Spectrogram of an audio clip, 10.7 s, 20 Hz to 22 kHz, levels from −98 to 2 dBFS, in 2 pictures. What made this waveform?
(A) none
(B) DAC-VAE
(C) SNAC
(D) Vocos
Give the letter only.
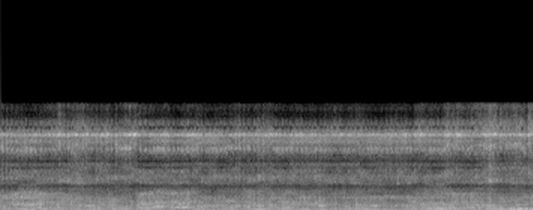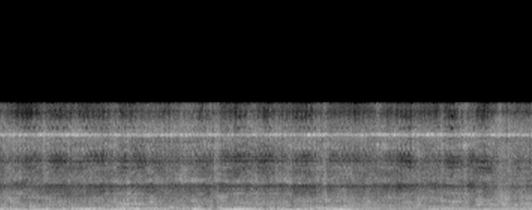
C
